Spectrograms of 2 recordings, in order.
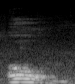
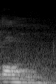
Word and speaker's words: Om: So the usual pronunciation should be with closing the lips. Om. Обичайното произношение с затваряне на устните, както го чухте току-що. But the Bengalis will say Om.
